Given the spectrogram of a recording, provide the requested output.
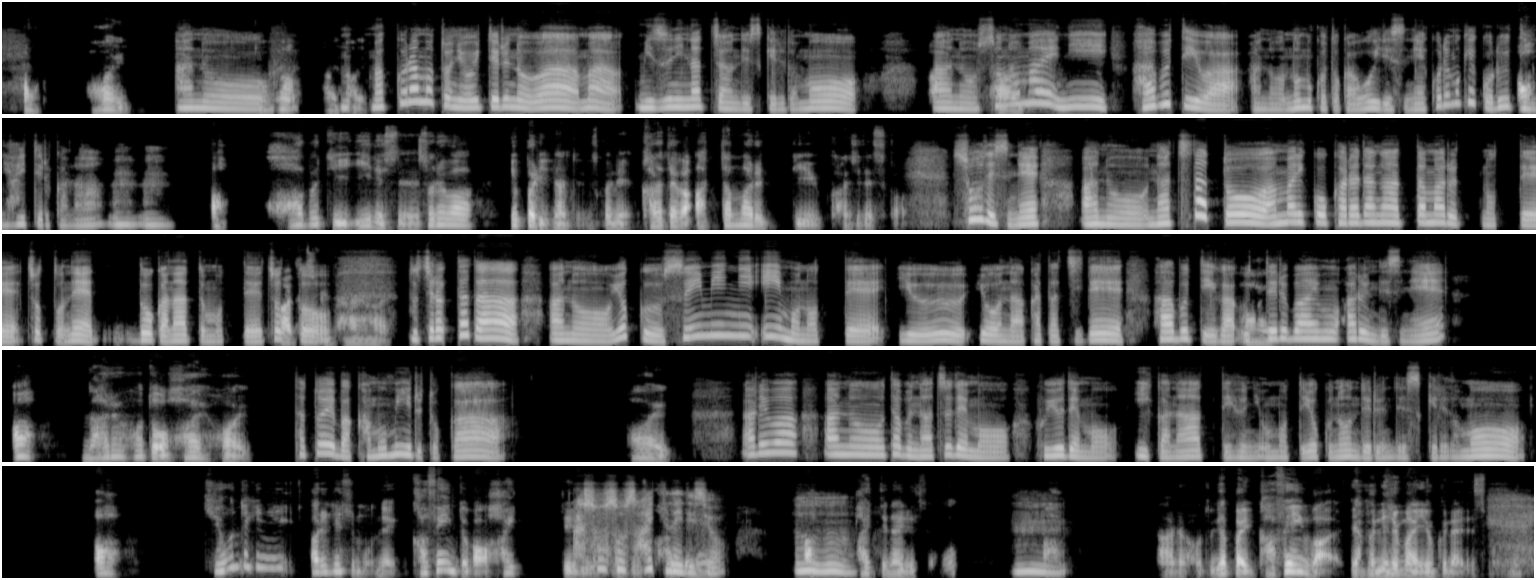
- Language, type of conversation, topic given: Japanese, podcast, 睡眠前のルーティンはありますか？
- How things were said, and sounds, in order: laughing while speaking: "寝る前"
